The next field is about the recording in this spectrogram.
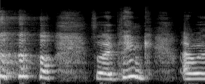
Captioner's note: laughing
